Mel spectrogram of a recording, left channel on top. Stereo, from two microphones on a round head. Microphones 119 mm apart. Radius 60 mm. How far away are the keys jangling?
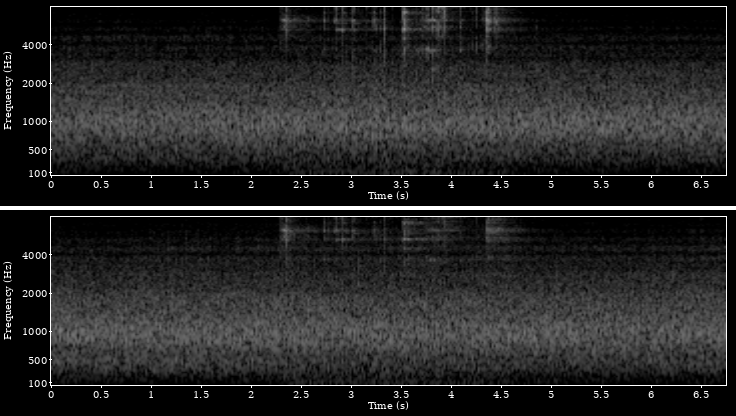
About 0.8 m.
